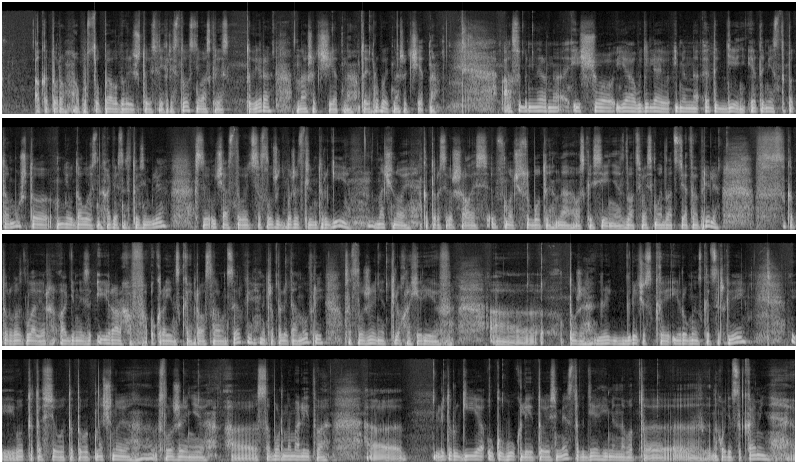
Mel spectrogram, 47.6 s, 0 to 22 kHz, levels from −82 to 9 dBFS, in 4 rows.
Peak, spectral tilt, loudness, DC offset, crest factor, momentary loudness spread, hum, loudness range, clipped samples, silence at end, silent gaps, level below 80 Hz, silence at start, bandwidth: 0 dBFS; -4.5 dB/octave; -17 LUFS; under 0.1%; 16 dB; 5 LU; none; 2 LU; under 0.1%; 0 s; none; -40 dBFS; 0 s; 16 kHz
